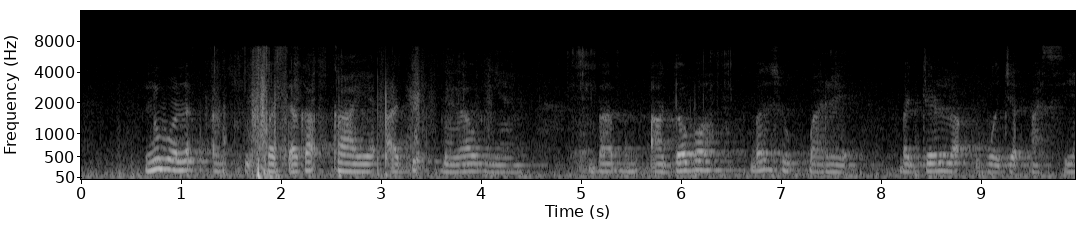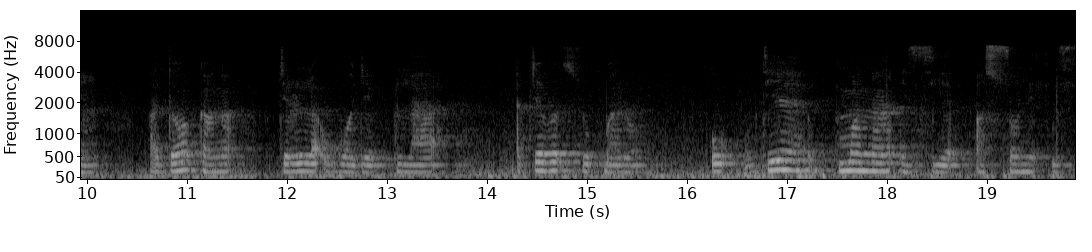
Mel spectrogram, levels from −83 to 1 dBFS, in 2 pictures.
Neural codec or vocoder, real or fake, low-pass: none; real; 7.2 kHz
